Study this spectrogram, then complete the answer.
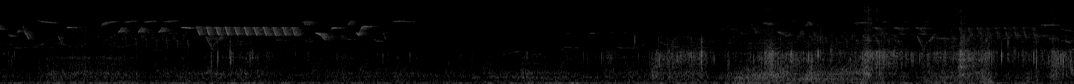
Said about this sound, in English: I'm just walking round the side of the barn now. So these little crunching noises or where I'm walking on the gravel.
